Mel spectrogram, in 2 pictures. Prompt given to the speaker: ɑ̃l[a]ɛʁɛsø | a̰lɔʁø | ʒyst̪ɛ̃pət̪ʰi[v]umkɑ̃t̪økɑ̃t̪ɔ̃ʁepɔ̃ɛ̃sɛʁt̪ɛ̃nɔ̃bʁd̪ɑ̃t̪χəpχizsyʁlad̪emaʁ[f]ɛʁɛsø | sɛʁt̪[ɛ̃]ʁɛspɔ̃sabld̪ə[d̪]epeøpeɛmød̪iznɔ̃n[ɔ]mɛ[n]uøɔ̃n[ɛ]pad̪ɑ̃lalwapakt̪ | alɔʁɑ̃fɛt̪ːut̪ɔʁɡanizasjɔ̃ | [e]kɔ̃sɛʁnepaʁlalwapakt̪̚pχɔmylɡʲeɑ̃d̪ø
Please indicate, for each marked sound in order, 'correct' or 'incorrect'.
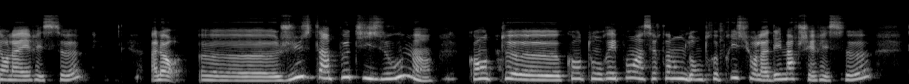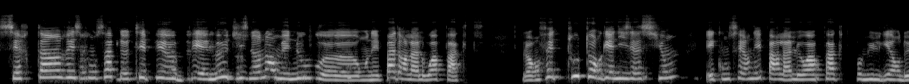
correct, incorrect, incorrect, correct, incorrect, incorrect, correct, correct, incorrect

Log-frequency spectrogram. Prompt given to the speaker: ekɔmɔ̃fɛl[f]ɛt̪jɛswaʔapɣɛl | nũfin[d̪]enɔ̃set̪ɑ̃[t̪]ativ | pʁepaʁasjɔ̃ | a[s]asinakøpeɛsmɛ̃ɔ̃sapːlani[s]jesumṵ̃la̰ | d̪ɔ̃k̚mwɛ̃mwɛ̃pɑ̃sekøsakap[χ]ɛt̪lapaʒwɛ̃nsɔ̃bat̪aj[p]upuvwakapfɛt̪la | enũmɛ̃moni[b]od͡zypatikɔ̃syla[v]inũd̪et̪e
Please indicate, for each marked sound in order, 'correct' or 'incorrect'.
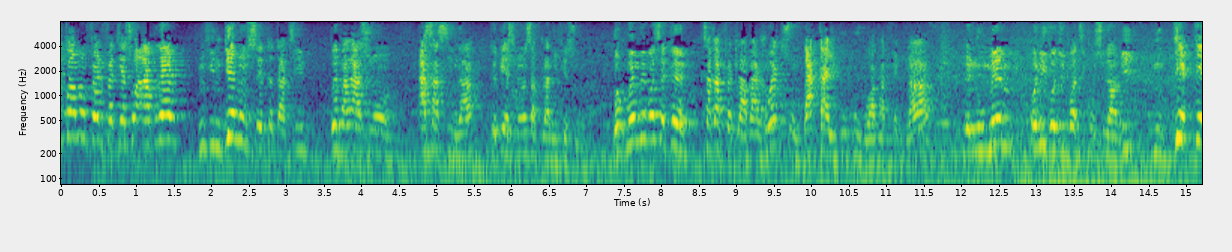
correct, correct, correct, correct, incorrect, incorrect, correct, incorrect, correct

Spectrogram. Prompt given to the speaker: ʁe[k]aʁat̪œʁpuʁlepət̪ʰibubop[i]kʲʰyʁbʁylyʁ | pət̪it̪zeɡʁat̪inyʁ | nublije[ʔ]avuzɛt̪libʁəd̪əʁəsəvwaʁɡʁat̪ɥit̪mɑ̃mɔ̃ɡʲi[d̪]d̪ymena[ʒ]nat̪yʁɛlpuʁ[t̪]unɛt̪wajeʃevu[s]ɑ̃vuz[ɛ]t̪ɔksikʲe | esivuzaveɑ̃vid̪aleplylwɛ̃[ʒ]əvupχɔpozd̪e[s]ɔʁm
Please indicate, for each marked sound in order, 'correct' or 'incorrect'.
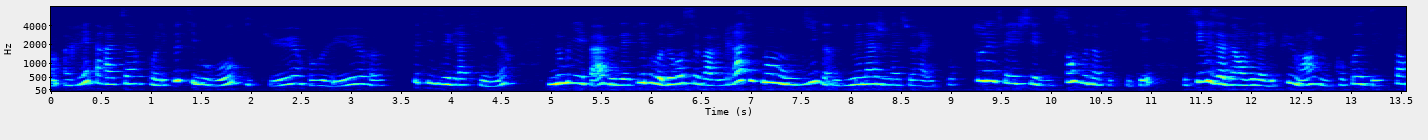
incorrect, correct, incorrect, correct, correct, correct, correct, incorrect, correct, incorrect

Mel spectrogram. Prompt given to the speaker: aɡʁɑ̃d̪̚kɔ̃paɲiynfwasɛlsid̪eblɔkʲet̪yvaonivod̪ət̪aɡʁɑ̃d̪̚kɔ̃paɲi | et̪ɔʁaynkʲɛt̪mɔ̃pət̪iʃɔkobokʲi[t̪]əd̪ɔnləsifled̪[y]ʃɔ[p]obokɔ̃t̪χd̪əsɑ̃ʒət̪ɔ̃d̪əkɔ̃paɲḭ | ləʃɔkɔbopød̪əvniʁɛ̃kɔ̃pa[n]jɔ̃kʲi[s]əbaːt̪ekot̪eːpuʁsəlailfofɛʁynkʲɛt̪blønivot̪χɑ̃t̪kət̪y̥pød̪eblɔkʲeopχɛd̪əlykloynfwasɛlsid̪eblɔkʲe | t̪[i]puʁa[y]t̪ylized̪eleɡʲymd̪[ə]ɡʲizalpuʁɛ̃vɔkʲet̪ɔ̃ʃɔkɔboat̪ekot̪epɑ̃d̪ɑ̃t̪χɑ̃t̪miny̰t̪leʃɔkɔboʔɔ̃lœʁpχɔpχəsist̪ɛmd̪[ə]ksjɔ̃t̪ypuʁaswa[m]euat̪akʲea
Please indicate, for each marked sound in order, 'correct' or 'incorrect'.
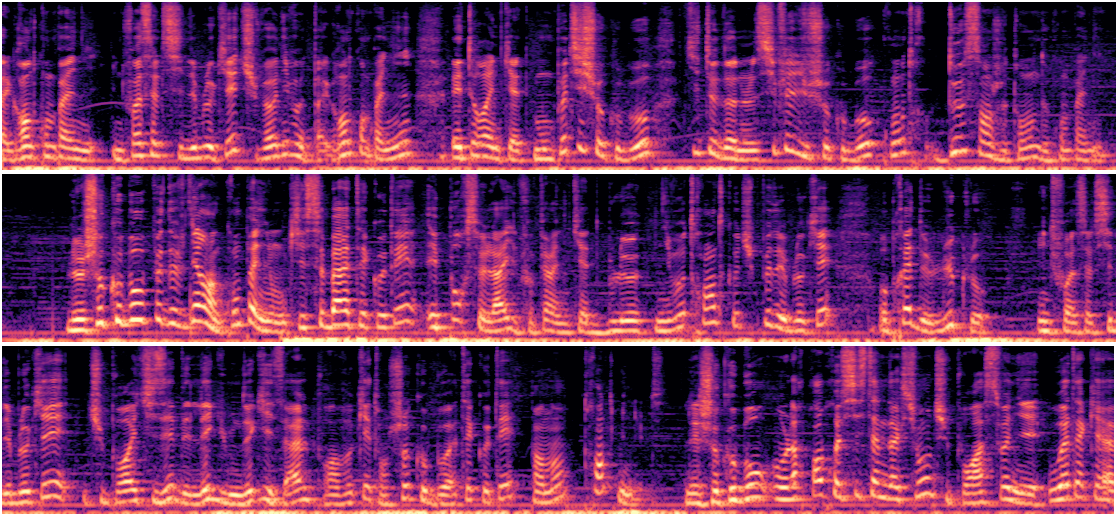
correct, correct, incorrect, incorrect, correct, incorrect, correct, correct, incorrect, incorrect

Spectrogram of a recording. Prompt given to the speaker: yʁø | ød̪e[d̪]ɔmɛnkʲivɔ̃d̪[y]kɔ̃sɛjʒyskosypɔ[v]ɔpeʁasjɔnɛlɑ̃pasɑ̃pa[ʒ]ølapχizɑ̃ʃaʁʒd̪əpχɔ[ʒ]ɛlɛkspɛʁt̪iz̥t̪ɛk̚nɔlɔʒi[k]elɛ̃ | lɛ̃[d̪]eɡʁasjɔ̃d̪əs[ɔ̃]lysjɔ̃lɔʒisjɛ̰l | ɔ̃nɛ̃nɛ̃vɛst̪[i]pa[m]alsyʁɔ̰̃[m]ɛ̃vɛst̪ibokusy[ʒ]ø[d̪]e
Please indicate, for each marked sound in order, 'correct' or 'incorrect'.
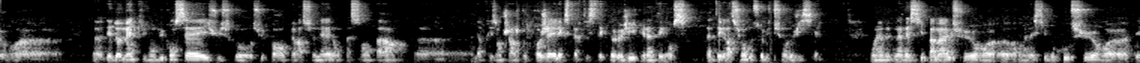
correct, correct, incorrect, incorrect, correct, correct, incorrect, incorrect, correct, correct, incorrect, incorrect, correct

